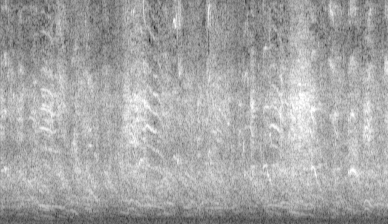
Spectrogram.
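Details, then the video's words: A crowd of parrots keeps up steady shrill chatter, with sweeping chirps that bend up and down and a cluster of louder, piercing squeaks about two-thirds of the way through. "Parrots chirping sounds"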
